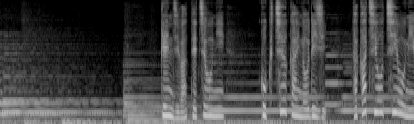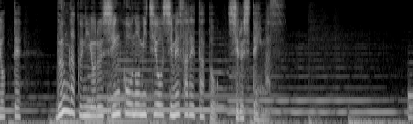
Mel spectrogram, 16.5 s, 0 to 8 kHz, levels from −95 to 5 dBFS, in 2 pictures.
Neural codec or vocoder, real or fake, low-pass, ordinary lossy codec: none; real; none; none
